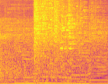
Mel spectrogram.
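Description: News programme's title-sting music with a heavy bass line, and a sudden bright crash sound effect, like breaking glass, coming in just under a second in.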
